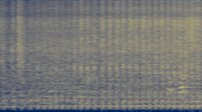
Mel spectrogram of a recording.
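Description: A small motor running with a steady low, rapidly pulsing hum that grows louder.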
